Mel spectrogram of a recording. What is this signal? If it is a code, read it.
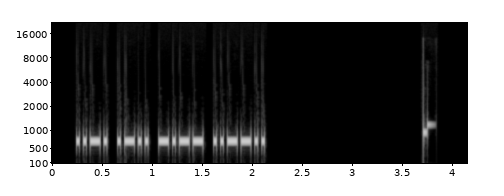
Morse code, heard as a keyed tone, about 36 wpm, 700 Hz. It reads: FLY?
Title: 2x Word-Spacing - Sentences from Top 500 Words - 35wpm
